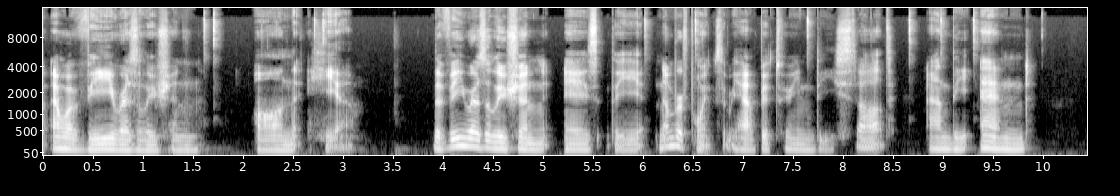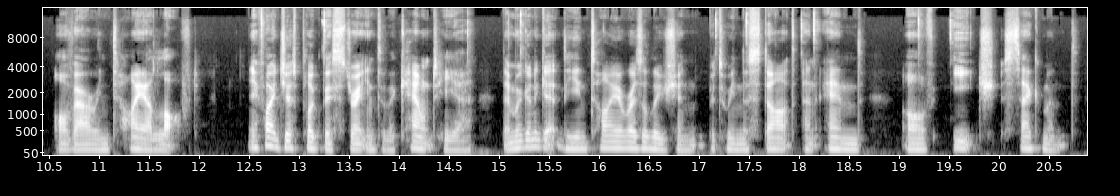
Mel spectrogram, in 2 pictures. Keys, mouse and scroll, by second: 0.3 scroll down 4, 0.7 middle click, 1.1 shift+d, 1.6 middle click, 2.1 g, 2.9 ctrl+middle click, 3.4 middle click, 3.8 g, 5.6 d, 5.8 click, 6.3 d, 6.8-7.4 d, 7.5-8.5 drag, 8.5-9.1 typing, 8.8 click, 12.5-13.1 drag, 14.4 d, 14.5 right click, 16.6-19.3 typing, 17.0 click, 17.8 click, 19.0 click, 20.7 d.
